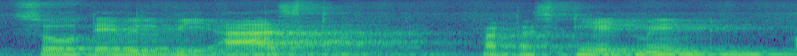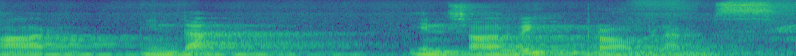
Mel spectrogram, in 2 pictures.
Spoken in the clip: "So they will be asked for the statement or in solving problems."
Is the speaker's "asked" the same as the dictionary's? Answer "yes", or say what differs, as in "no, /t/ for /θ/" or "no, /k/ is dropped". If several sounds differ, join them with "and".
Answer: yes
